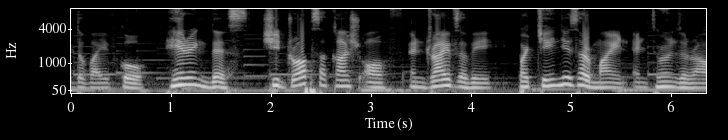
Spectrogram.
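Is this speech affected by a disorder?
No.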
